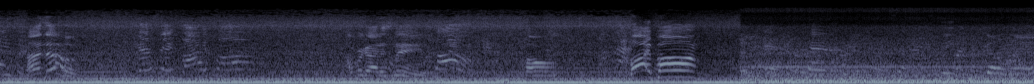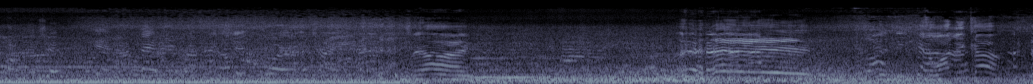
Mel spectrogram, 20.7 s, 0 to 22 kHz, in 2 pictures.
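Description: Diesel train engine running with a steady low drone while people talk over it. About 14 seconds in the drone stops and gives way to the rushing rumble of the train under way, heard through open carriage windows.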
